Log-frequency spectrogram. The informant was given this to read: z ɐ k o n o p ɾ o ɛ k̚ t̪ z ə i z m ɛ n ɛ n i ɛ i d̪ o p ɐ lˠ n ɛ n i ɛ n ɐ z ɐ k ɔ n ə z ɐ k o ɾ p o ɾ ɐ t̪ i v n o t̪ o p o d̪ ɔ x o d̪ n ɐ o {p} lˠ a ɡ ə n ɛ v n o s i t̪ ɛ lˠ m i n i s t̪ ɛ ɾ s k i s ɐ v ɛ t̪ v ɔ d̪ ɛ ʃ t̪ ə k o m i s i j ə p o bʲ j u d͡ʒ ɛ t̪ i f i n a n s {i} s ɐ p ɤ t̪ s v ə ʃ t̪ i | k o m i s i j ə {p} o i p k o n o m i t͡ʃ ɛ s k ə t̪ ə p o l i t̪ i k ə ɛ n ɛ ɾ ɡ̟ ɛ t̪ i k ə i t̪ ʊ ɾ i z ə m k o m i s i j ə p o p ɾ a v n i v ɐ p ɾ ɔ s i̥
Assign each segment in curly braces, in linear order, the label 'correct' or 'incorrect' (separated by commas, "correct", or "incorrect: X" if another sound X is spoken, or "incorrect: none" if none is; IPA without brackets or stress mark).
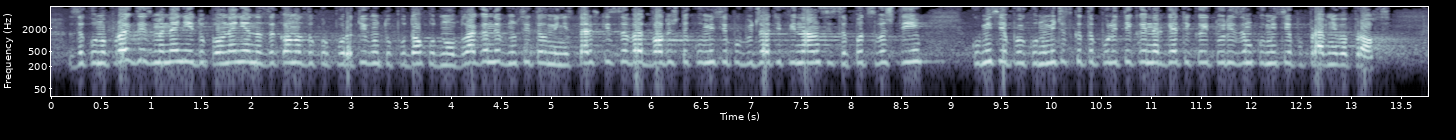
incorrect: b, correct, correct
